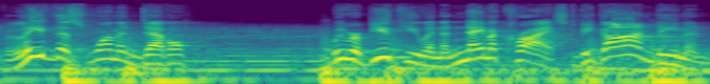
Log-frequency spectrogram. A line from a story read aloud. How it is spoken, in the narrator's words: Men began shouting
